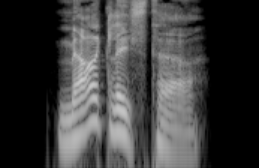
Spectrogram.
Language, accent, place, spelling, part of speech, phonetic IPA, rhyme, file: German, Germany, Berlin, merklichster, adjective, [ˈmɛʁklɪçstɐ], -ɛʁklɪçstɐ, De-merklichster.ogg
- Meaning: inflection of merklich: 1. strong/mixed nominative masculine singular superlative degree 2. strong genitive/dative feminine singular superlative degree 3. strong genitive plural superlative degree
